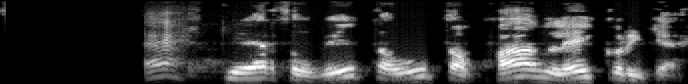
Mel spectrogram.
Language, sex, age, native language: Icelandic, male, 60-69, Icelandic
